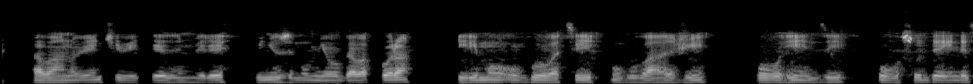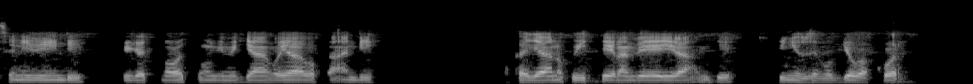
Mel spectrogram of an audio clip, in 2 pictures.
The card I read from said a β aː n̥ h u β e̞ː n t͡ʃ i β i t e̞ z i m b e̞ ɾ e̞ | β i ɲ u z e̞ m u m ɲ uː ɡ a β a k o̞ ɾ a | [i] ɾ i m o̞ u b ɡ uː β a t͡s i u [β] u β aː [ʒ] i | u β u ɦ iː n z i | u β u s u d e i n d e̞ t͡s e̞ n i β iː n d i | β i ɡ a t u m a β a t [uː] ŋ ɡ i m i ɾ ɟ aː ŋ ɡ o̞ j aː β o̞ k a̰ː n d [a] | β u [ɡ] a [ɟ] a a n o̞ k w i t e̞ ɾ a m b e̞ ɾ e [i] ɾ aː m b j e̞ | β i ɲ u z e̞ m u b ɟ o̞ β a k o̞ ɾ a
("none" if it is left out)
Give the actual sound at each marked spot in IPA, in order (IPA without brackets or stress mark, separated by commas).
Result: i, β, ʒ, uː, i, k, ɟ, i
